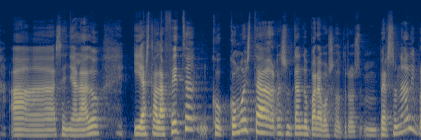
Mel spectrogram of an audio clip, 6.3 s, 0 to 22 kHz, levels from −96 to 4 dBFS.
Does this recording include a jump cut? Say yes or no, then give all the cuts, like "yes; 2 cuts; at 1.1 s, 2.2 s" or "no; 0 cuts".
no; 0 cuts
